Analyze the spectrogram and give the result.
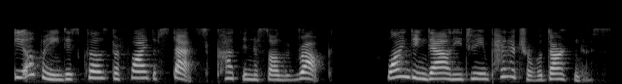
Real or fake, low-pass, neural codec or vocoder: fake; 5.4 kHz; autoencoder, 22.05 kHz, a latent of 192 numbers a frame, VITS, trained on one speaker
